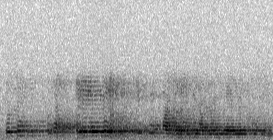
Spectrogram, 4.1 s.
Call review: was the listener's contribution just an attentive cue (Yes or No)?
No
